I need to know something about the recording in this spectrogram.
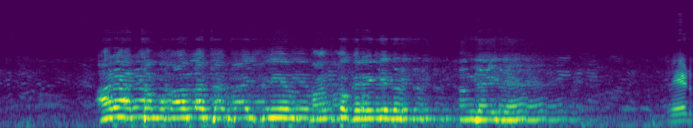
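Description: A young man chants loudly and steadily.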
